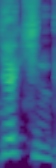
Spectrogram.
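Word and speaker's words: Joaquin: Aynen Yakin Phoenix Bey. Hakin mi? Aynen Yakin diye okunuyormuş.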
